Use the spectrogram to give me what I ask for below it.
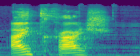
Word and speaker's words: Eintracht: Eintracht. Aí, ó. Que bela é, pronúncia.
